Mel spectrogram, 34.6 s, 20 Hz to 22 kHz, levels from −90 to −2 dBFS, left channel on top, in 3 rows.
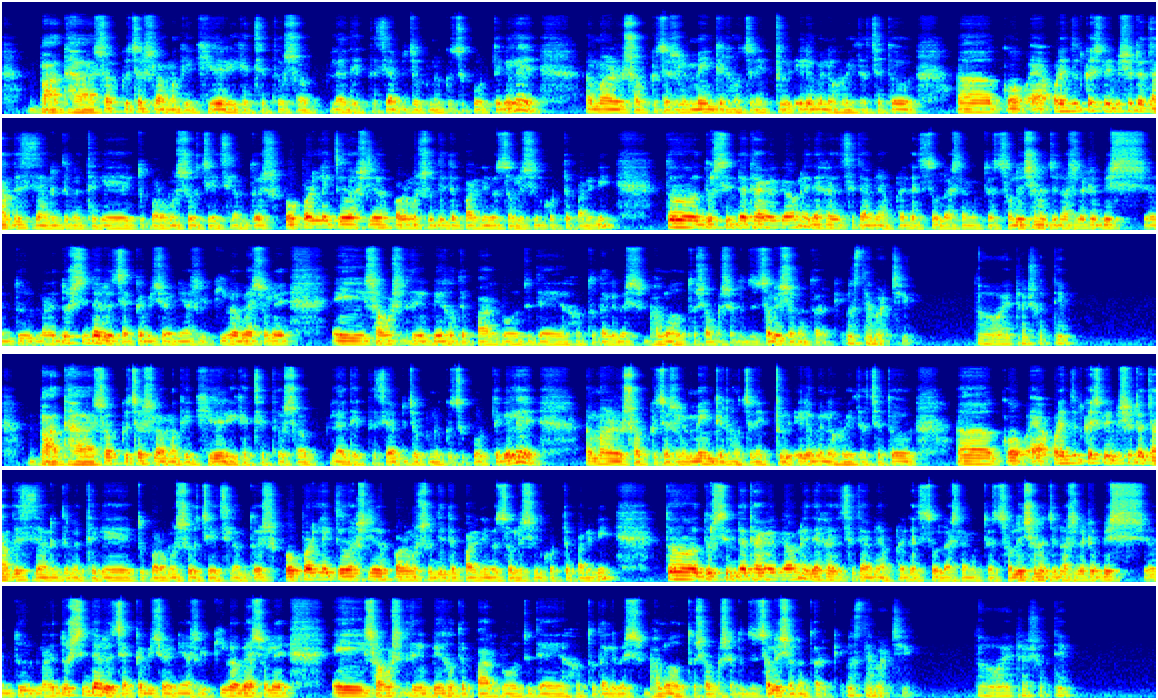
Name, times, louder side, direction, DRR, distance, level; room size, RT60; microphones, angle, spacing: voice 1, 0.0-31.3, right 1 dB, 45° right, 2 dB, 1.1 m, -23 dB
voice 2, 15.0-15.4 31.5-32.2 32.8-33.7, left 1 dB, 20° left, 3 dB, 0.5 m, -32 dB
4.5 x 4.0 x 2.2 m, 0.28 s
head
